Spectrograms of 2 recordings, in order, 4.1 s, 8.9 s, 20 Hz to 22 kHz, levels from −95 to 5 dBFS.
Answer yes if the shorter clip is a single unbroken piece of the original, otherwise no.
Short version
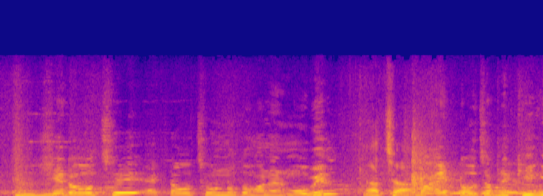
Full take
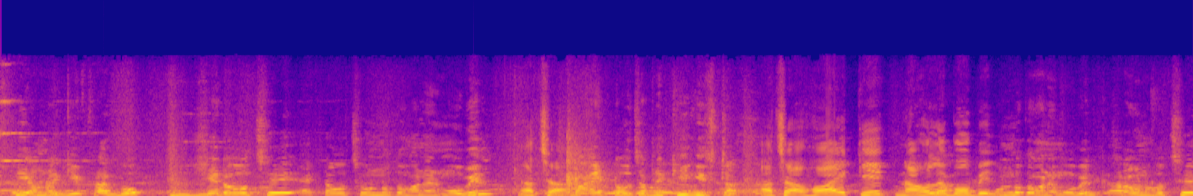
yes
